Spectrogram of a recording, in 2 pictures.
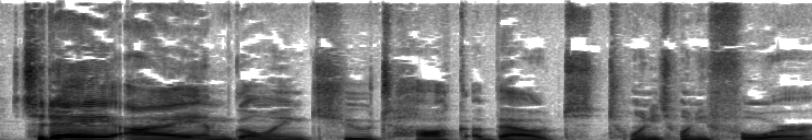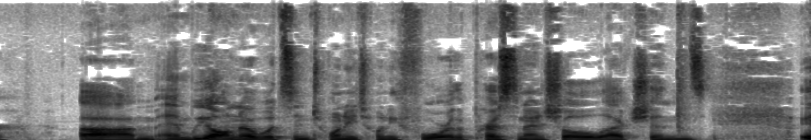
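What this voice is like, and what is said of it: Slightly raspy voice. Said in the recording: “my voice is a little bit raspy, a little bit off”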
